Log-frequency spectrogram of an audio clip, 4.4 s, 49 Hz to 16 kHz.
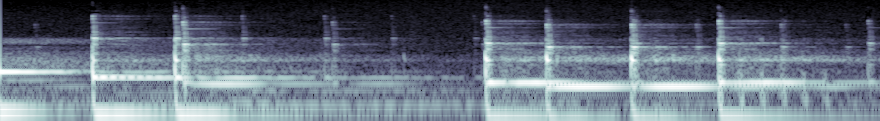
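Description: A demo loop of two layered marimba/xylophone-type mallet sounds playing a phrase of struck, ringing notes over low thuds. The phrase dies away about halfway through, then starts again. One sound is being ducked around 300 Hz by a sidechain unmasking plugin as its amount is turned up, which is a subtle effect.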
